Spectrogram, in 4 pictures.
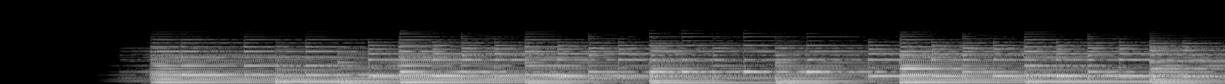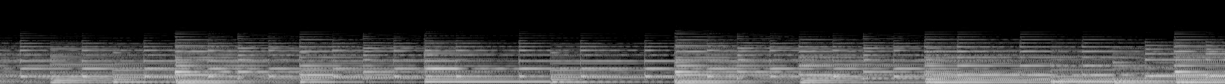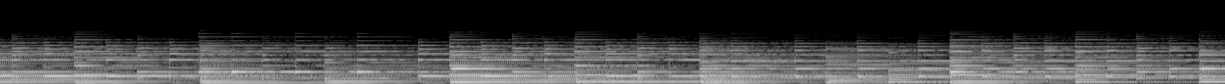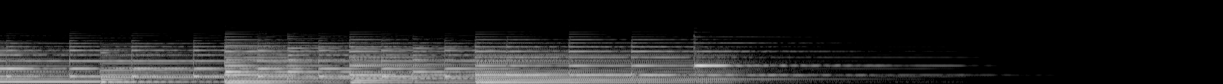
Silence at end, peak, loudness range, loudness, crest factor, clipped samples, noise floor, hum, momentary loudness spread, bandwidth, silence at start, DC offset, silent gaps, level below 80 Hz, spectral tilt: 3.85 s; -2 dBFS; 3 LU; -19 LUFS; 16 dB; under 0.1%; under -90 dBFS; none; 7 LU; 4.8 kHz; 1.35 s; under 0.1%; none; -32 dBFS; -11 dB/octave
